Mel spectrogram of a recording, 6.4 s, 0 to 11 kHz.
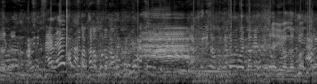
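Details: At the opening of Ambari cattle market in Dinajpur, Bangladesh, 23 February, Sahiwal bull calves low amid bargaining. One strong, drawn-out moo stands out near the middle, surrounded by lively talk and crowd noise.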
